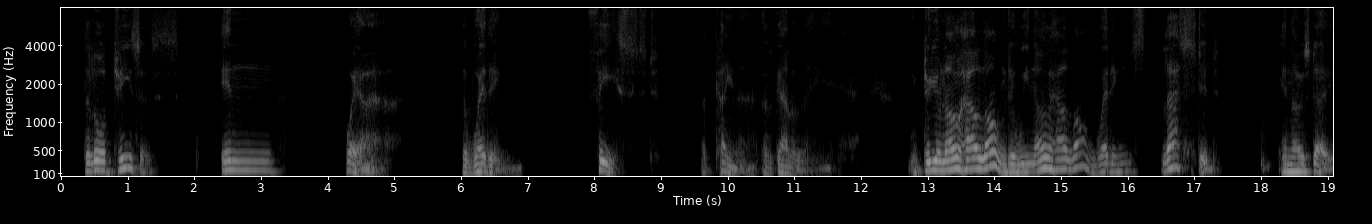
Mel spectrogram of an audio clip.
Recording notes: Malaysia Meets (Zoom).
